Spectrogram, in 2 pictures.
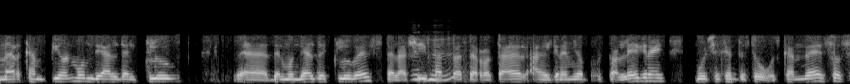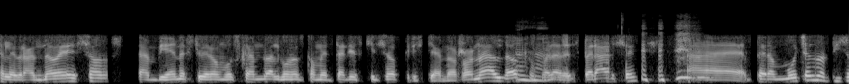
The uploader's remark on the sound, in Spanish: Desde Atlanta se conecta vía telefónica.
